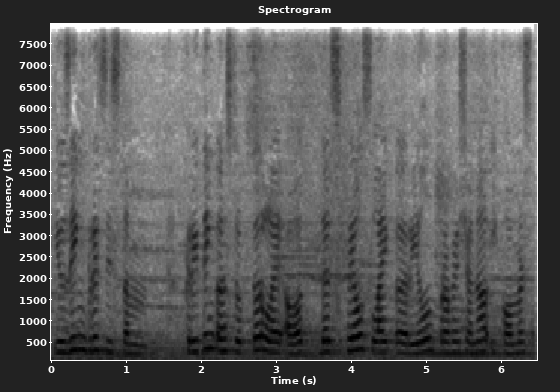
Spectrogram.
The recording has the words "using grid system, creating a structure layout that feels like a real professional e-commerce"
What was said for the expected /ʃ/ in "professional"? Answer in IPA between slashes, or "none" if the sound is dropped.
/s/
